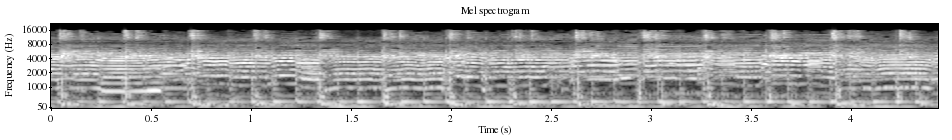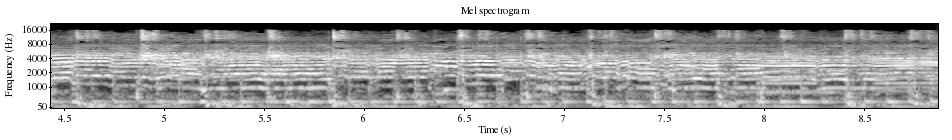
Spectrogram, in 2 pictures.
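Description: Nepali panche baja band playing a folk dance tune: a wavering reed melody over drums, with cymbals clashing about three times a second in a steady beat.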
